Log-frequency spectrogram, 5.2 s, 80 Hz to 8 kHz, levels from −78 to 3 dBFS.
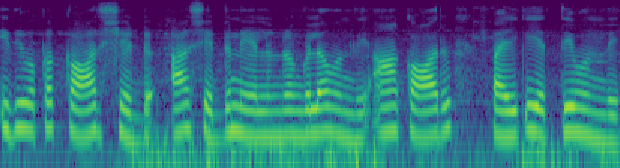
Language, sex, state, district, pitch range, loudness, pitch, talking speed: Telugu, female, Andhra Pradesh, Srikakulam, 195-220 Hz, -16 LUFS, 205 Hz, 160 wpm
